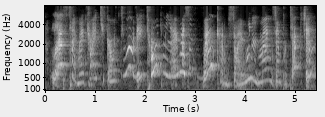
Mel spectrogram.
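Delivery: high squeaky sprite voice; a little fairy angling for help; tiny creature. Acted. Creature explains its plight.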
